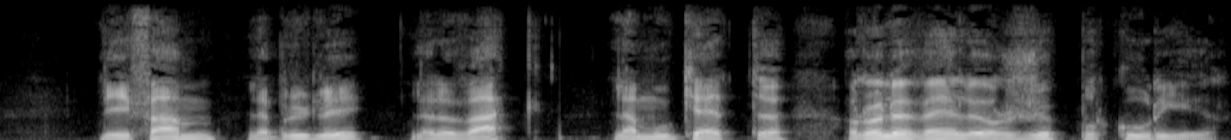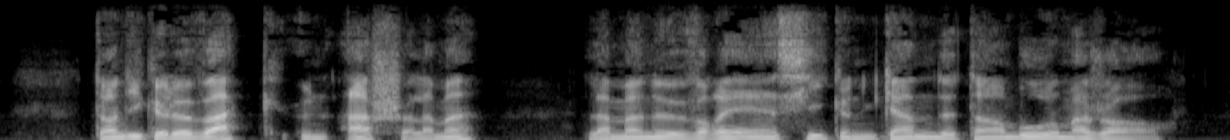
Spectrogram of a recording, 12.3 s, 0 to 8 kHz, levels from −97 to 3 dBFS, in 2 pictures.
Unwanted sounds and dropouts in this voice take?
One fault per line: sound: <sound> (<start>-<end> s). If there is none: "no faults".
no faults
